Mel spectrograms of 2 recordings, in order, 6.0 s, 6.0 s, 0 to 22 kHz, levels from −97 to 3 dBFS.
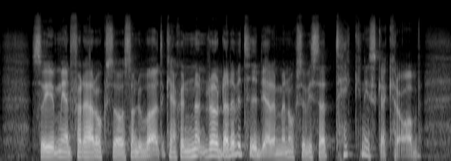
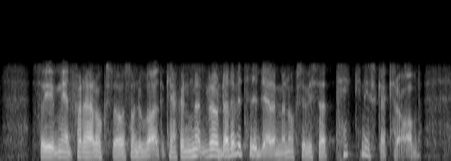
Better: first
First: none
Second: garbled, watery; badly; nothing above 3.5 kHz

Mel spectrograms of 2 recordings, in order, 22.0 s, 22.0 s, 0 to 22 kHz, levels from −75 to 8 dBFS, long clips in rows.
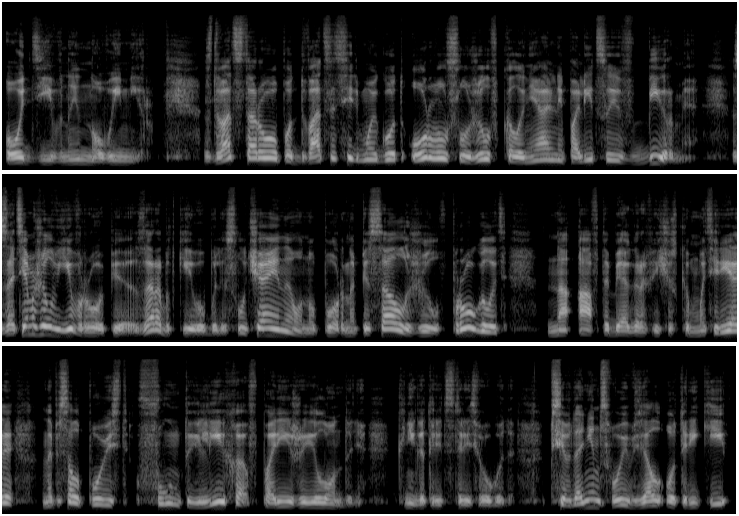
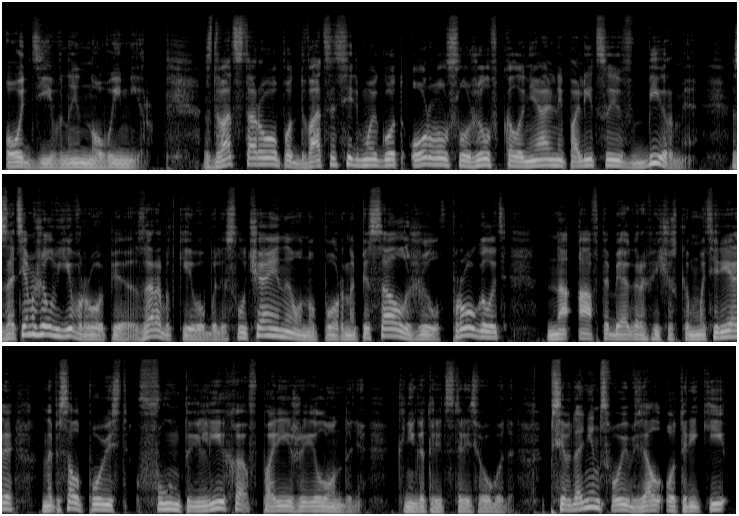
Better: second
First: thin; somewhat; fading below 300 Hz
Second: none

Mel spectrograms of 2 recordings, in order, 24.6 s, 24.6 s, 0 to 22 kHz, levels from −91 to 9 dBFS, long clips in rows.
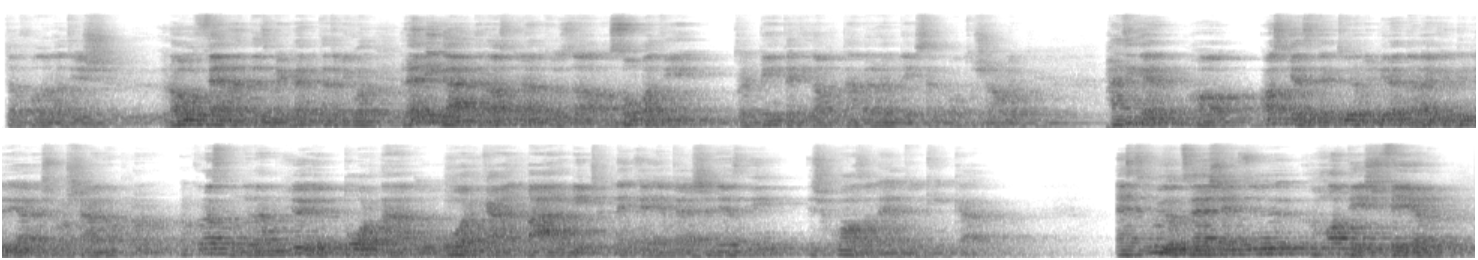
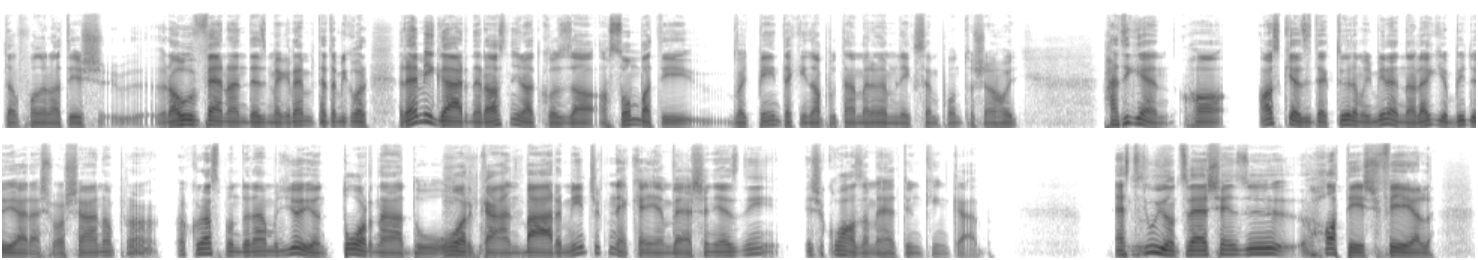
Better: second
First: room echo; strong; dies away in 1.3 s // off-mic speech; far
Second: none

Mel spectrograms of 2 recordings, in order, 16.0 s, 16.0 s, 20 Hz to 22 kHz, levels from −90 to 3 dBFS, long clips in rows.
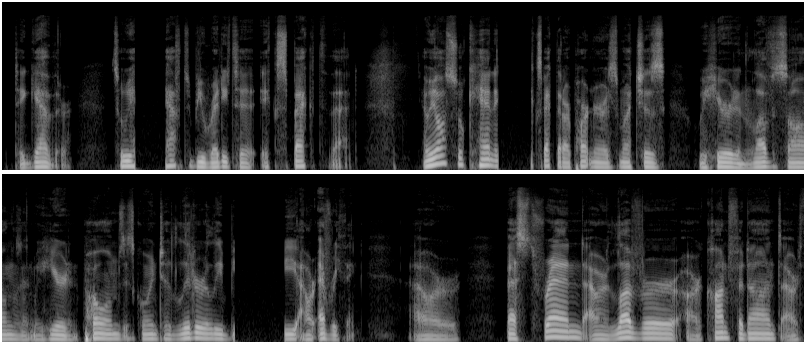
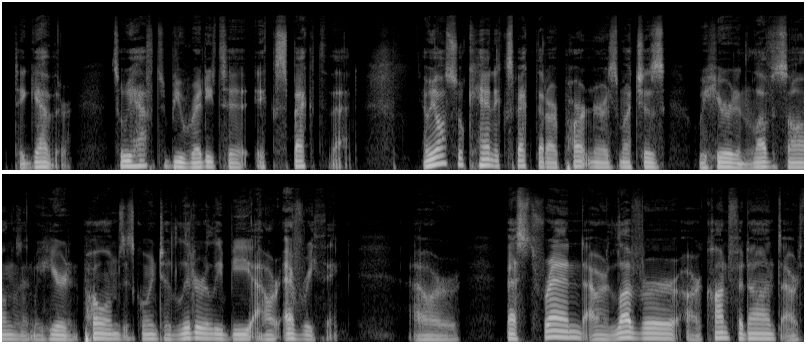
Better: second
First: audio freezing; at 1.5 s, at 5 s and at 10 s for 0.5 s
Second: none

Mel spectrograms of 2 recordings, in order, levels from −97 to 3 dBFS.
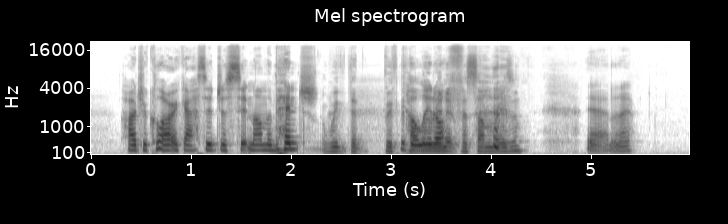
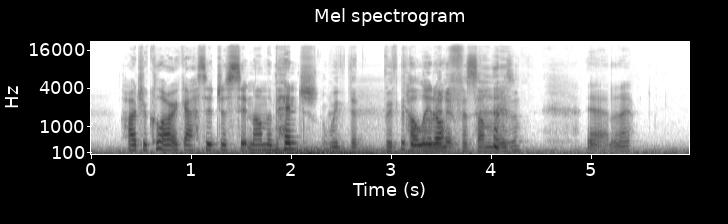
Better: first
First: none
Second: low rumble; faint; throughout; 20 dB below the speech

